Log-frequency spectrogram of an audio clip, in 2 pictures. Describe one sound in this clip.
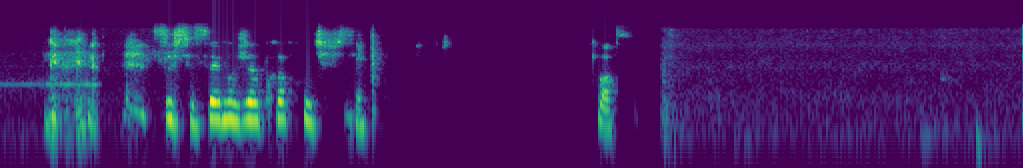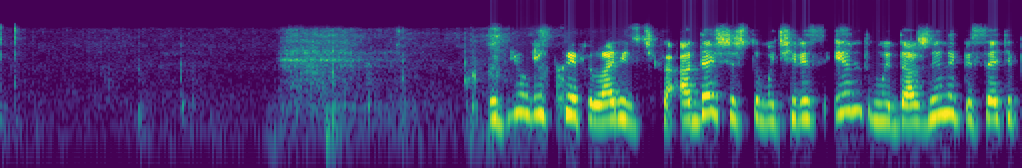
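An older woman speaks with animation over an online call.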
